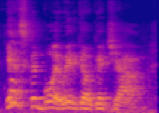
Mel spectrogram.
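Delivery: upbeat good-dog voice, starting high; positive good-dog praise. Shown as a demonstration. Trainer praising a dog in positive tone, excited. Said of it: "your positive, good dog voice".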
